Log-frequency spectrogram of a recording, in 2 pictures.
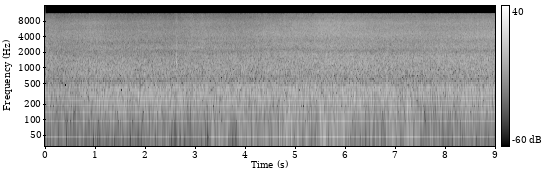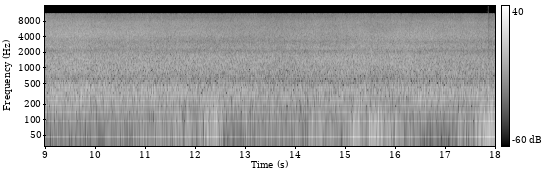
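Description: Black Sea surf breaking on a sandy beach: a steady wash of large waves. From about two-thirds of the way through, wind gusts buffet the microphone with a low rumble.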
